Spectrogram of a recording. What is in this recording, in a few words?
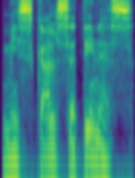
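male, spanish; socks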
